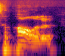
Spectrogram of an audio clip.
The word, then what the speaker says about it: Hippolyta: and and just whatever because uh I know it's spelled like hippo litter or whatever but I know I know it's hippolyta uh but there's like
